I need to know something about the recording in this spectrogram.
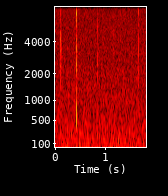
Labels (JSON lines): {"label": "ambient", "recorder": "HydroMoth"}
